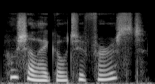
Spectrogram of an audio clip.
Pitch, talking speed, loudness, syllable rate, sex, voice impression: 230 Hz, 230 wpm, -17 LUFS, 4.1 syllables/s, female, very feminine, slightly middle-aged, thin, slightly tensed, slightly weak, slightly bright, slightly hard, clear, fluent, slightly raspy, slightly cool, intellectual, slightly refreshing, slightly sincere, slightly calm, slightly friendly, slightly reassuring, very unique, elegant, wild, sweet, lively, strict, sharp, light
